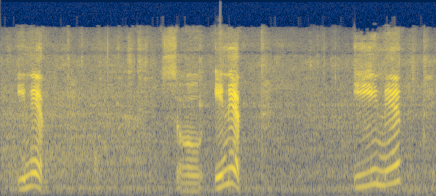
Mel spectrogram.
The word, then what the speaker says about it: init: it a different way in it so the stress is on the second syllable it also means hot but in a different way it means that your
